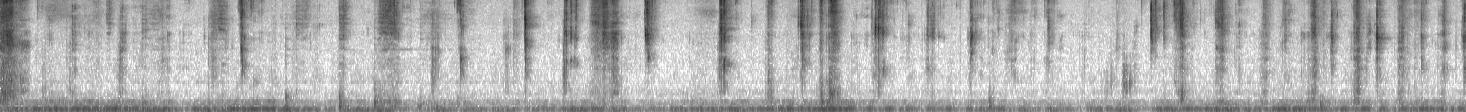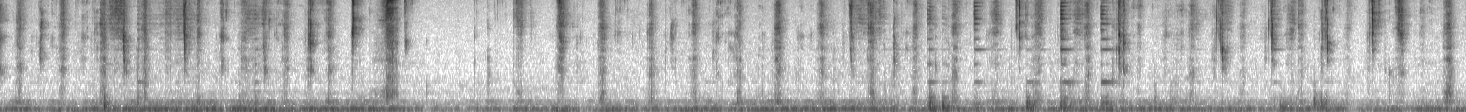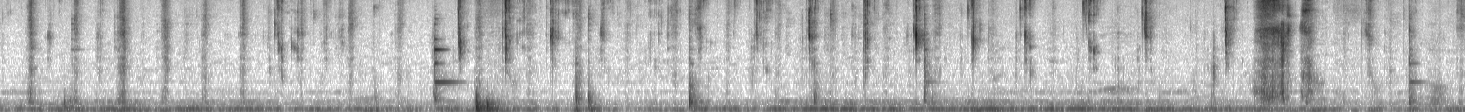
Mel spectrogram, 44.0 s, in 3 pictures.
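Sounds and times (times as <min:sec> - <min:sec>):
wet chewing and lip-smacking: 0:19.4 - 0:43.9
steel bowl clinking on plate: 0:33.6 - 0:34.0.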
